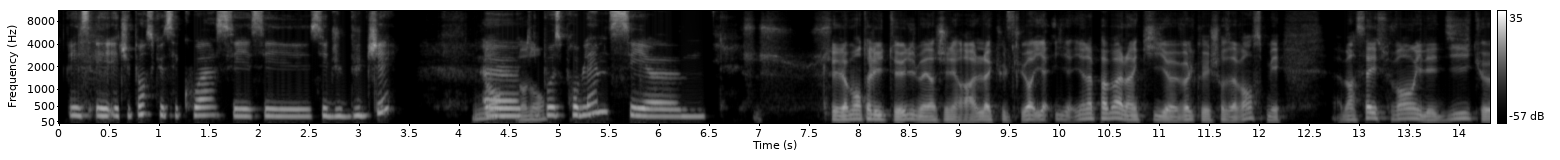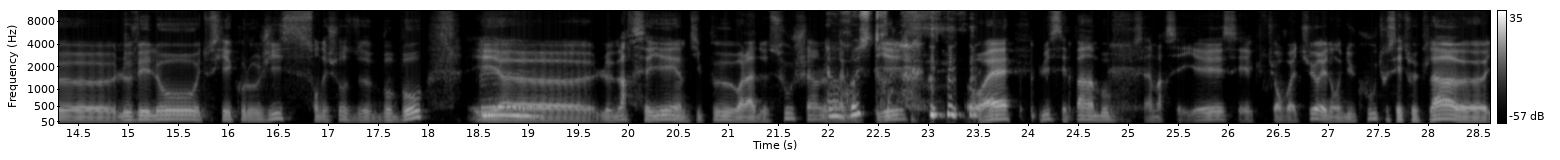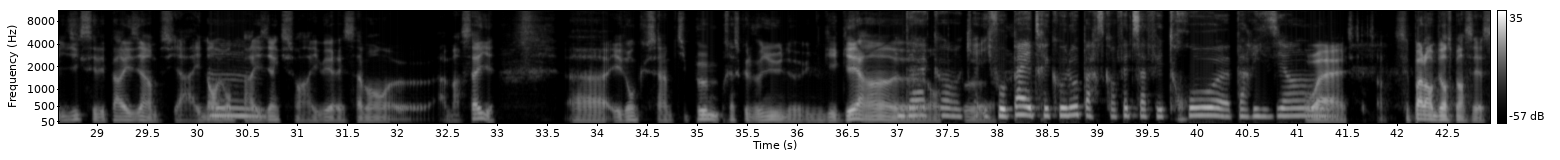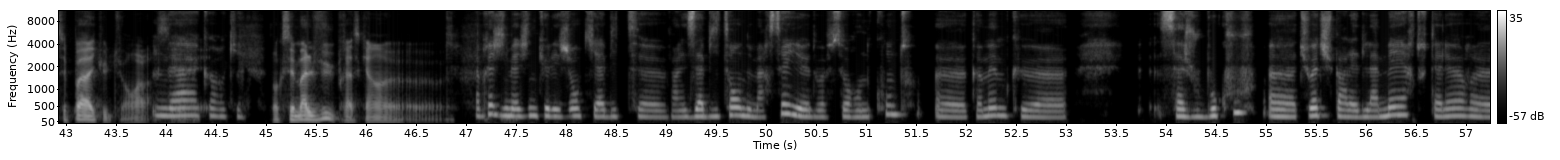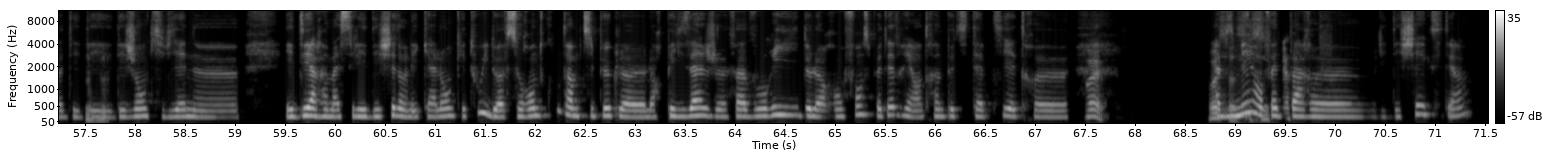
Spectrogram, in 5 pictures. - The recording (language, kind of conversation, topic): French, podcast, Comment la ville pourrait-elle être plus verte, selon toi ?
- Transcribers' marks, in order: tapping; other background noise; stressed: "Rustre"; laugh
